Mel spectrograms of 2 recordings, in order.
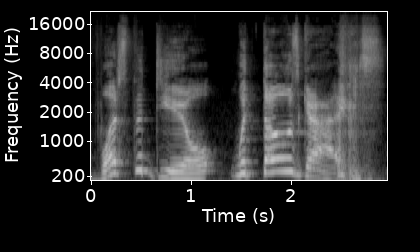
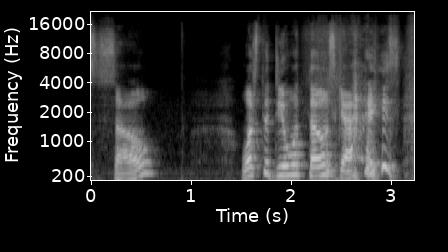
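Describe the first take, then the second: First: Slow Zoro quote. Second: Zoro quote, laughing. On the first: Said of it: "Zoro's saying it". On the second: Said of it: "Zoro goes". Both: Retold or imitated.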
